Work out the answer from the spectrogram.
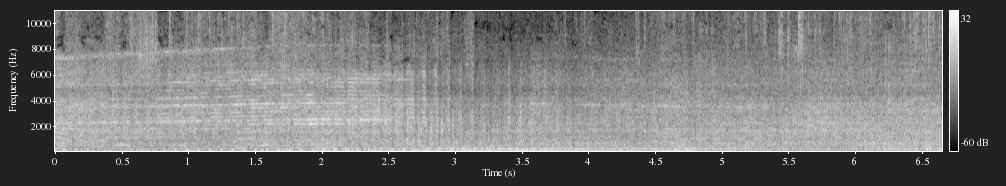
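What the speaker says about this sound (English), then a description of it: "The 2015 RAF Chinook display team" An RAF Chinook twin-rotor helicopter flies a display routine, its rapid rotor chop throbbing loud and continuous as it manoeuvres, swelling and easing slightly over the pass.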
